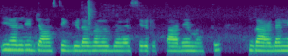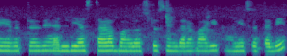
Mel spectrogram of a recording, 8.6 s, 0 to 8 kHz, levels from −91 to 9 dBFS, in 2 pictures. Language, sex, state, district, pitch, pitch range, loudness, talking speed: Kannada, female, Karnataka, Bijapur, 200 Hz, 195-205 Hz, -19 LUFS, 95 wpm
